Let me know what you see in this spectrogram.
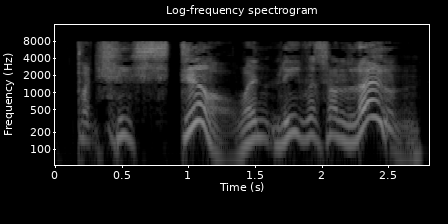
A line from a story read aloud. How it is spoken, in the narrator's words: snarled Ron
